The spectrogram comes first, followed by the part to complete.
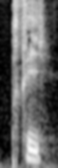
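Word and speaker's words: pris: Mettre, mi, and then E-N-D-R-E, ES, but then same thing here, the sound I. Prendre, prix, okay.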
